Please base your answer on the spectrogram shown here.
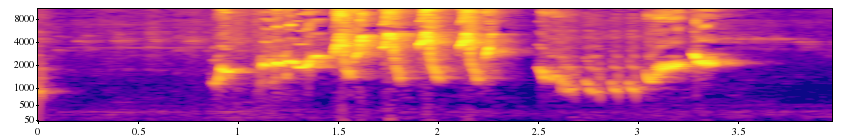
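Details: White-rumped shama singing a lively phrase: a rising whistle, a rapid buzzy rattle, then a quick descending trill and a final upward-sliding whistle.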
